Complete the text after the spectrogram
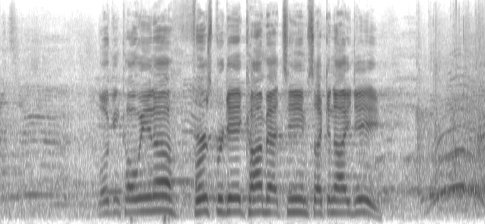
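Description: A young man announces loudly through a microphone in a large echoing hall.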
